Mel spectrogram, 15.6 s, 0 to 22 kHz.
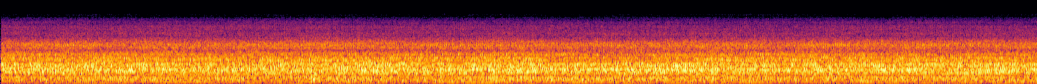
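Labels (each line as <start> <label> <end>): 0.0 A boat engine rumbles steadily. 15.6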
